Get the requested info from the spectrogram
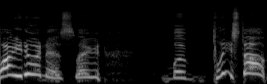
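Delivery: acted-out shrieking, very high. Retelling a scene where Kinsey pleads with someone: imitating Kinsey screaming. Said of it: "She's screaming out".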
